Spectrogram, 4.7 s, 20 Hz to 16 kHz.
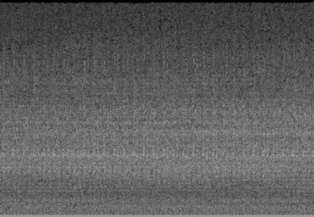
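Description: Porsche 911 Carrera 4 GTS's 3.8-litre flat-six idling steadily with a deep, even hum.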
